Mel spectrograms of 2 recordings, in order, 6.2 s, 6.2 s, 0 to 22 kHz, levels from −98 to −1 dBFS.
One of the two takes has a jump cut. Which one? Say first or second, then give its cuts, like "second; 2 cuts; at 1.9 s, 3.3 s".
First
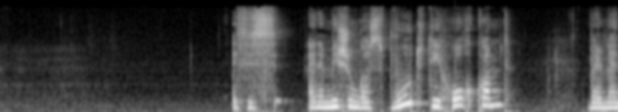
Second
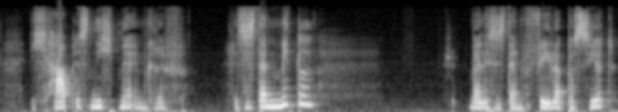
second; 2 cuts; at 2.3 s, 4.6 s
